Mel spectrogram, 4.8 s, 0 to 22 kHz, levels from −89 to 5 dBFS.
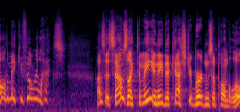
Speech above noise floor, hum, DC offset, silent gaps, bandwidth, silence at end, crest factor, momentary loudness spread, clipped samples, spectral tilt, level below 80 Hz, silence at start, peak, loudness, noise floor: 34 dB; none; under 0.1%; none; 13 kHz; 0 s; 18 dB; 16 LU; under 0.1%; -3.5 dB/octave; -64 dBFS; 0 s; 0 dBFS; -18 LUFS; -52 dBFS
